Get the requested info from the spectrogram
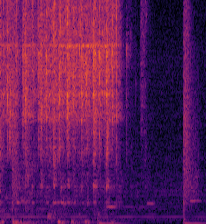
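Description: A domestic sewing machine stitching in a fast run of needle clicks that stops about a second in, then one single click near the end. Background music with held notes plays underneath.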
